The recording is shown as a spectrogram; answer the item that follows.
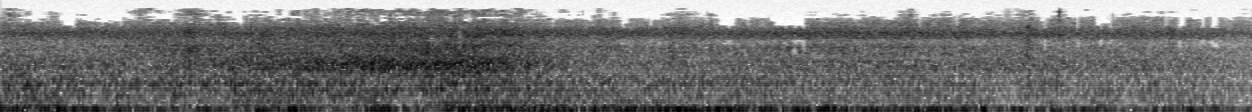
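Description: Wind buffeting a handheld phone's microphone as a low, fluttering rumble, with steady road traffic noise behind it.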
